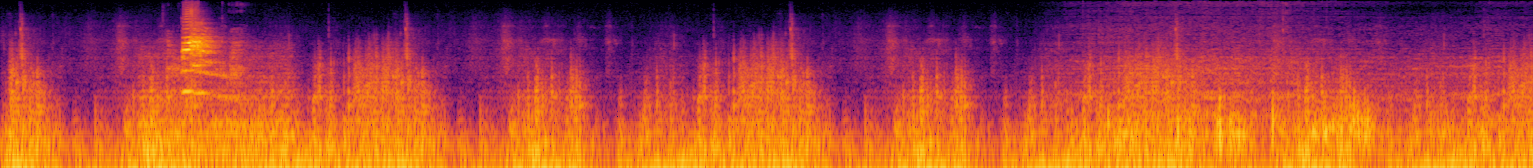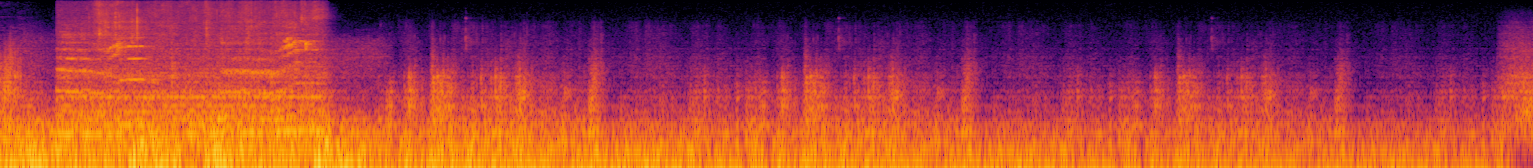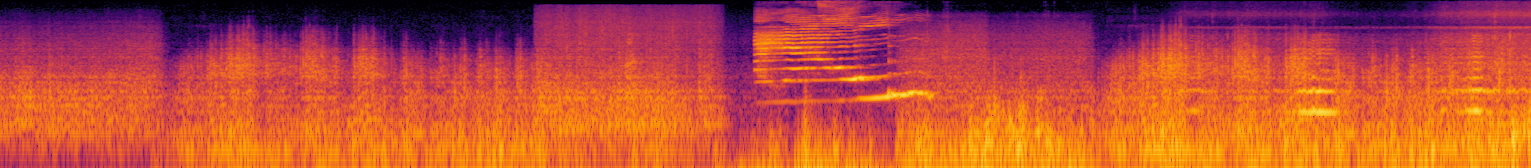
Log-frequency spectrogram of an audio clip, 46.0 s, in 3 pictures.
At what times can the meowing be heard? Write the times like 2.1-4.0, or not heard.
1.4-3.0, 15.8-18.6, 38.2-40.0.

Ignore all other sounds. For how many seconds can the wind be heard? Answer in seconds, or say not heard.
46 s.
